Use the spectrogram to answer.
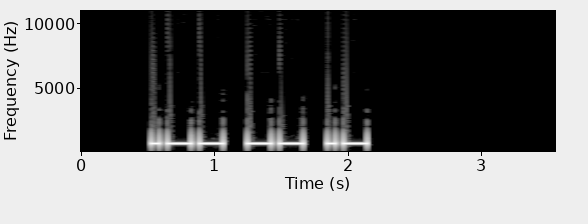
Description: Morse code, heard as a keyed tone, about 20 wpm, 700 Hz. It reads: WMA
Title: ARRL Sections 20wpm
